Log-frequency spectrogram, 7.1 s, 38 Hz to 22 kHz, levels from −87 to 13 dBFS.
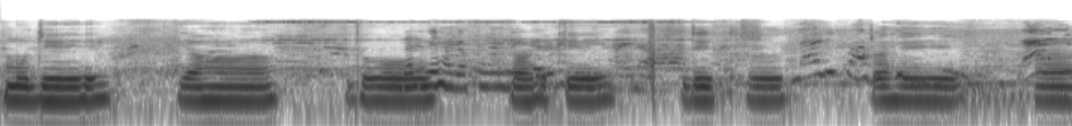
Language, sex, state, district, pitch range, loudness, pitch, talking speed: Hindi, male, Madhya Pradesh, Katni, 140-155 Hz, -16 LUFS, 140 Hz, 60 wpm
